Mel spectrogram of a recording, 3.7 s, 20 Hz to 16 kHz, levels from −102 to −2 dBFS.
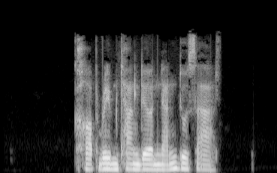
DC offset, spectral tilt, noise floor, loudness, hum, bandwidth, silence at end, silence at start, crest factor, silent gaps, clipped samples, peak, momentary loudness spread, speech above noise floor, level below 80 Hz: under 0.1%; -6.5 dB/octave; -88 dBFS; -16 LUFS; none; 7.8 kHz; 0.8 s; 1 s; 16 dB; none; under 0.1%; -2 dBFS; 11 LU; 73 dB; -44 dBFS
